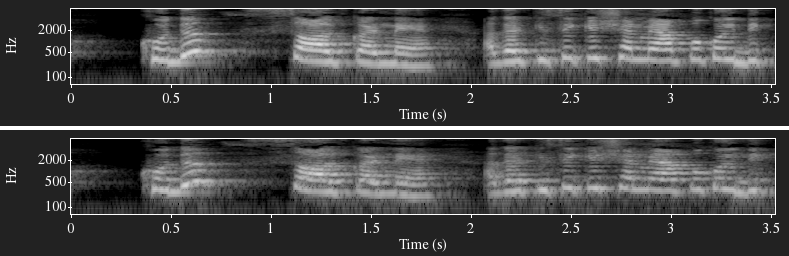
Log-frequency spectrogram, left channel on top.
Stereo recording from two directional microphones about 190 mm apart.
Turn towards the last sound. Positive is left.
turn(degrees=50)  # may be behind; listen again after turning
